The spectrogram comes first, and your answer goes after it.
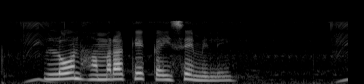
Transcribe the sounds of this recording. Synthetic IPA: loːnɦəmɾakekəɪsemɪliː

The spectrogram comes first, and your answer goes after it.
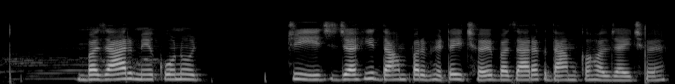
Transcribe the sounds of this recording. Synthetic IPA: bəd͡ʒaɾmekono | t͡ʃid͡ʒd͡ʒəɦid̪ampəɾbʱeʈət͡ʃʰɛbəd͡ʒaɾəkd̪amkəɦəld͡ʒajt͡ʃʰɛ

